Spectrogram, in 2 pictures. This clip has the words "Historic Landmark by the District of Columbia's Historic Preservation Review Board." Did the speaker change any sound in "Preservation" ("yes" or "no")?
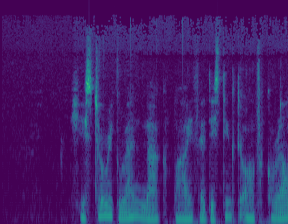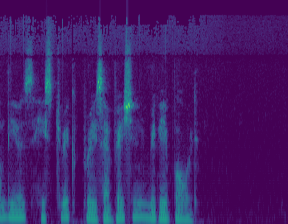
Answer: no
